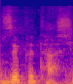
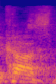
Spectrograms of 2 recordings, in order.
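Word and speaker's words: Tsimikas: But, and called him Zipitas. I know. If I was registering that, what did I say? It's a new player. You called it Zipitas, bro. How do you pronounce his name? Simicas, bro. Simicas.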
